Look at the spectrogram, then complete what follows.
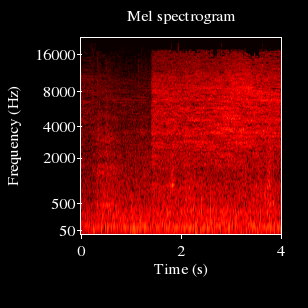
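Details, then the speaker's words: Dodge Caliber SRT-4 with big turbo, 3-inch boost leak tester fed from a portable air tank: steady, loud hiss growing as pressure builds, heard at the intake manifold; boost leak, intake manifold or throttle body gasket suspected. "Alright, the more I fill it up, the more I can hear it coming from like intake manifold area."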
